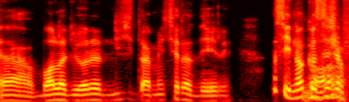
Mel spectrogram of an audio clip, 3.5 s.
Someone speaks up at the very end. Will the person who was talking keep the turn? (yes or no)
yes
